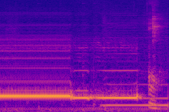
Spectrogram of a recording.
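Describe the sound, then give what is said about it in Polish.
Electronic telephone keypad tones sound over a speakerphone as a number is dialed to call a mobile phone, a long steady beep that shifts pitch several times in quick steps, fairly loud, with no one talking. “Włącza nam się układ głośno mówiący i, I będzie dzwonić komórka. Wybrał telefon, y, wybrał numer, który ja wybrałem,”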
